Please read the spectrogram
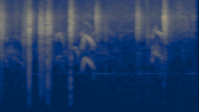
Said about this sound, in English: These firecracker-like pops are coming from the wing snaps of male white-bearded mannequins performing in a group display.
